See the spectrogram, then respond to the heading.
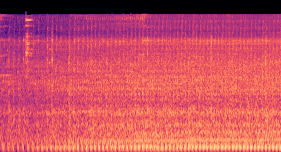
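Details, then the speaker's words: Honda Scoopy scooter that judders and vibrates when riding, idling with the CVT cover opened: a harsh, fast pulsing rattle from the rear (driven) pulley, very severe. CVT clutch judder. "Nah, sangat parah sekali ya. Suaranya berasal dari poligardan ya. Suaranya berasal dari poligardan."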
